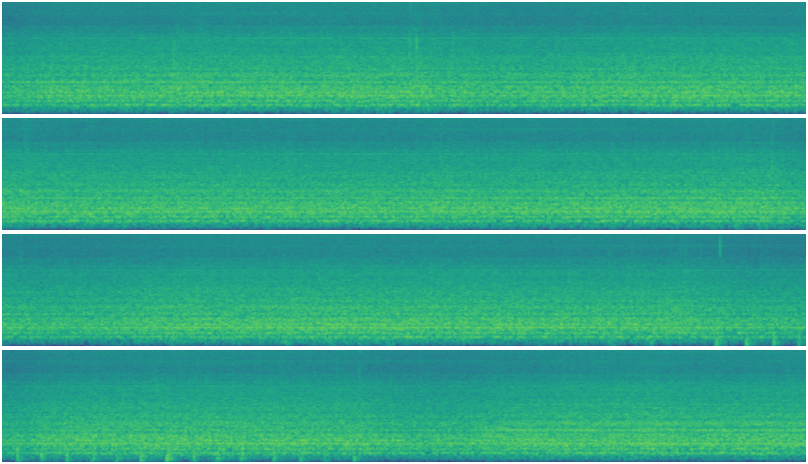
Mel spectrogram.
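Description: Vacuum cleaner running steadily with a constant motor whine, dipping slightly in level a couple of times.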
